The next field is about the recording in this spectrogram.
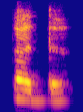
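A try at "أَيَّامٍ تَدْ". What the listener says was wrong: So ayyam tad. Ayyam tad. So when you say the ya, make sure you don't make it long. You just after the ya, you straight join onto the meme. Ayyam tad.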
